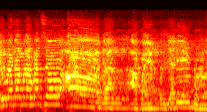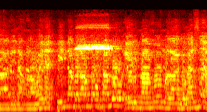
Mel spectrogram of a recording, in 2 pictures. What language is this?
Indonesian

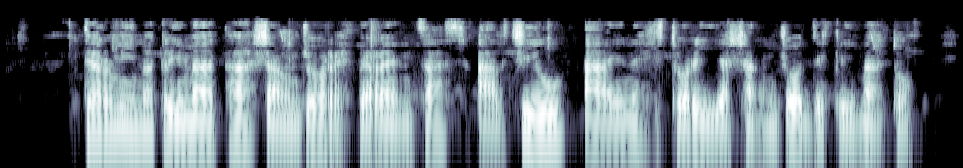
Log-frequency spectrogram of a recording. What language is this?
Esperanto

